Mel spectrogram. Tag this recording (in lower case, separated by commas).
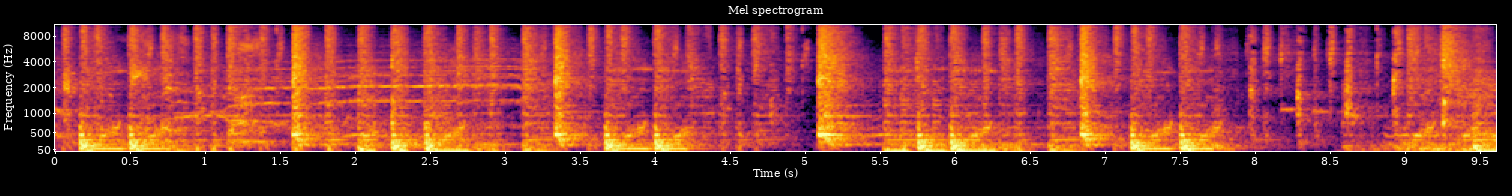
scratching (performance technique), music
